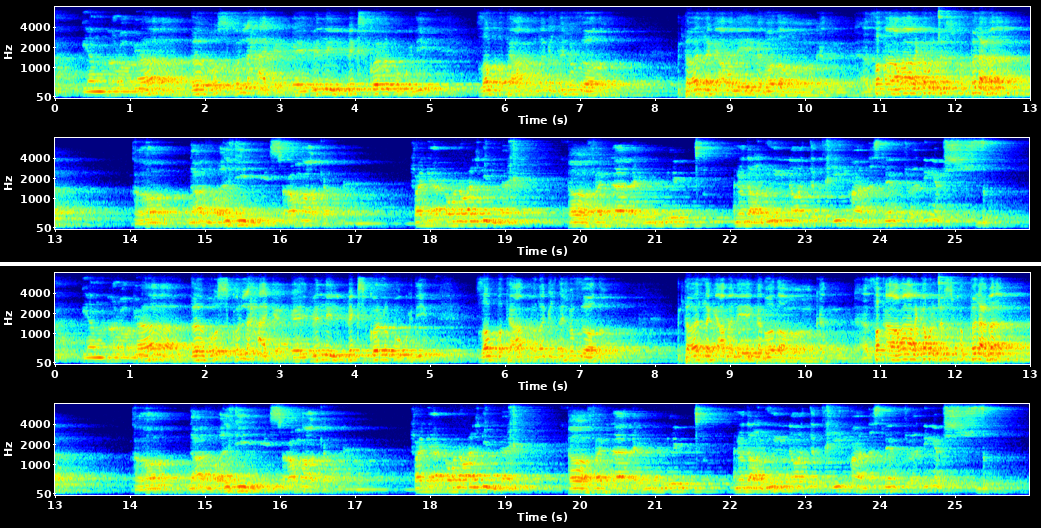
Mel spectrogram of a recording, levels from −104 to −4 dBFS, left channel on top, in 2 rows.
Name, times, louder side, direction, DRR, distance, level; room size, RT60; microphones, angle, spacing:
voice 1, 0.0-1.4 9.2-9.7 14.0-17.1 17.8-19.2 19.8-21.7 22.0-25.4, equal, 10° right, -4 dB, 2.0 m, -33 dB
voice 2, 0.8-5.0 5.7-7.4 8.4-12.7 19.8-20.2, right 1 dB, 45° right, 0 dB, 1.6 m, -29 dB
29.5 x 11.5 x 2.6 m, 2.5 s
head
